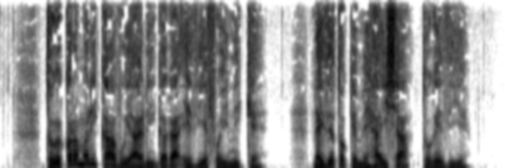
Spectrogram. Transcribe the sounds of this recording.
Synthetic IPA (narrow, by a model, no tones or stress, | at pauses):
toɣekɔɾamaɾikavujaɾiːɡaɣaʔeðiefoinikɛ | naiðetokemeɦaiɕatoɣeðie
